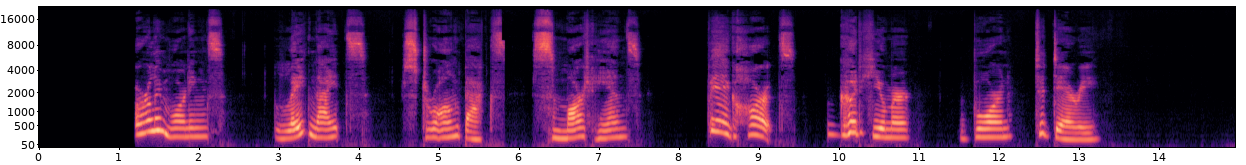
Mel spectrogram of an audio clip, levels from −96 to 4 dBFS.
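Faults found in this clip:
Brief glitch at 5.78–5.83 s, about 44 ms. Damaged data in a compressed stream: decoder misreads corrupt frames, loses sync, resyncs at next header.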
